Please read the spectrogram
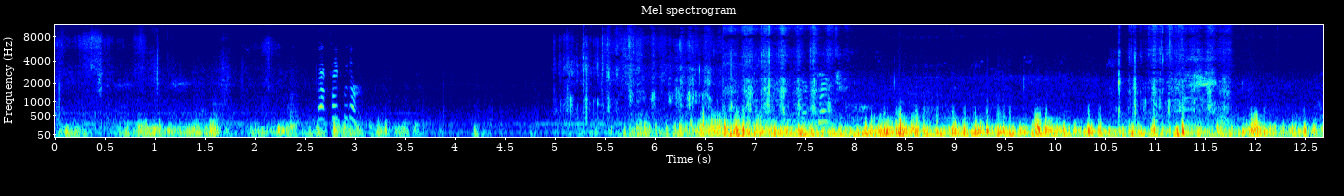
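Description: Low rumbling wind and handling noise on a hand-held microphone, with footsteps through grass, loud from about five seconds in as the camera is carried along. A brief voice is heard about three seconds in.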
